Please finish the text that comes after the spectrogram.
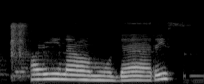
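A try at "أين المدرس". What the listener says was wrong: Ainal mudarris. Jadi R-nya dikasih tasjid saja, Bu. Mudarris. Mudarris.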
